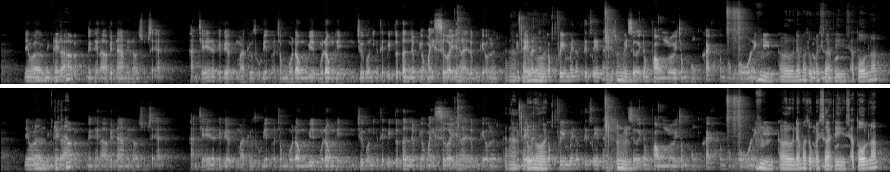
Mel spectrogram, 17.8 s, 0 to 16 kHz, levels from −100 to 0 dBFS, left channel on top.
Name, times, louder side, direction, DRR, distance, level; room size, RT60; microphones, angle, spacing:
voice 1, 0.5-3.2 3.8-9.9 10.3-15.4 16.2-16.9, left 3 dB, 80° left, 9 dB, 1.1 m, -39 dB
Chewing mastication, 8.9-9.2 9.7-11.2 11.8-12.3 12.6-12.8 13.1-13.2 13.5-13.6 14.0-14.1 14.2-14.3 14.5-14.9, right 1 dB, ahead, 1.4 m, -46 dB
voice 2, 10.1-11.0 12.3-12.7 15.1-17.6, right 5 dB, 55° right, 17 dB, 0.4 m, -33 dB
14.0 x 8.4 x 9.3 m, 1.4 s
head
